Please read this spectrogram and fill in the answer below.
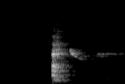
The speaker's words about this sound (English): He's coughing. Give him a second. Who's coughing?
